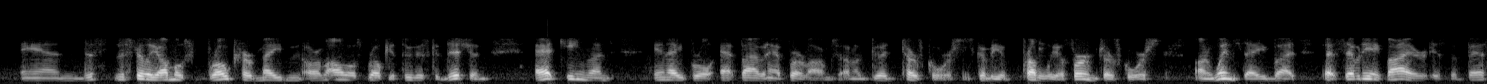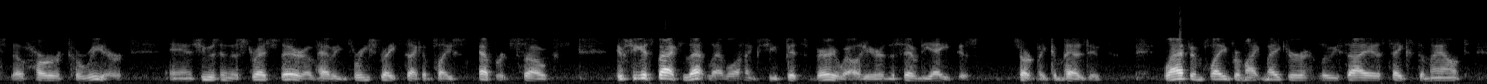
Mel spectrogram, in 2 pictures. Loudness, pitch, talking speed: -21 LUFS, 115 Hz, 200 wpm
